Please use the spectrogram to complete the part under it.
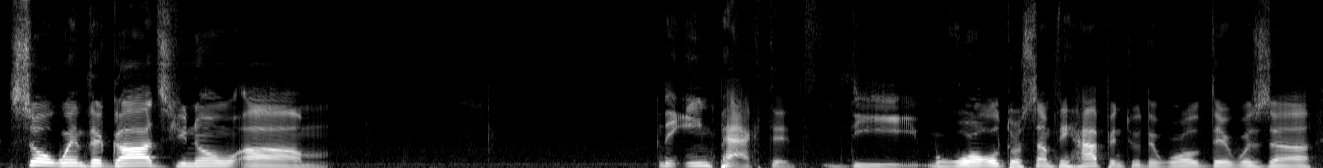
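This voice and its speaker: Smooth-voiced man explaining on a podcast. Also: a little high, slow pace, fairly bright tone, no room sound. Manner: explaining, rambling with restarts. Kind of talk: casual podcast chat.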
